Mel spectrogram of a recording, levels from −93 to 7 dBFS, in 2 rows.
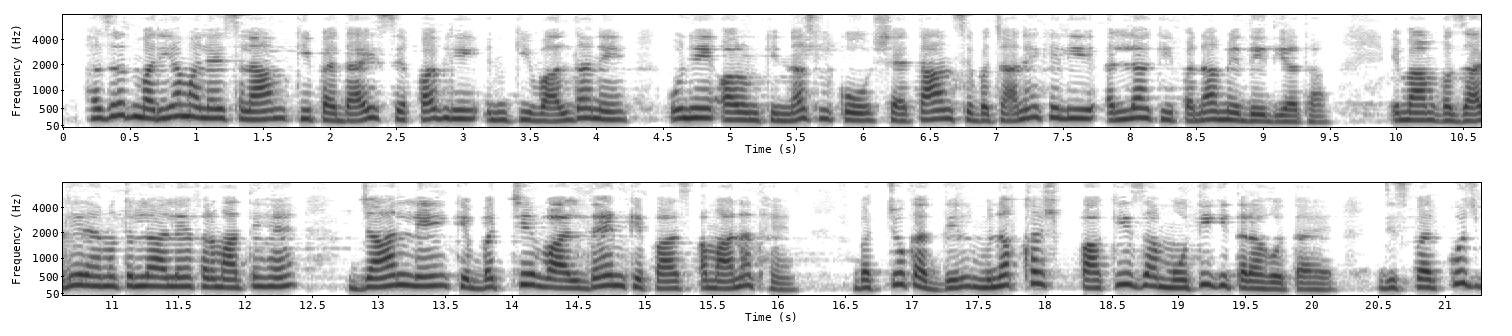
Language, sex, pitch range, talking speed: Urdu, female, 190-245 Hz, 170 wpm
